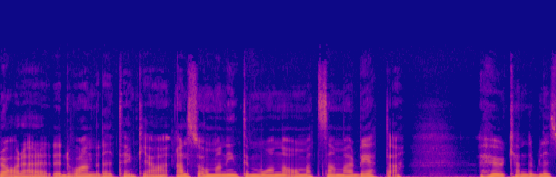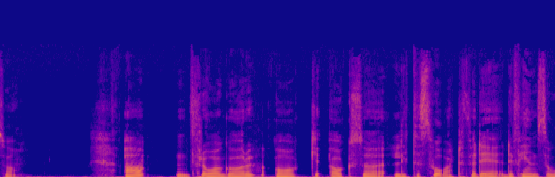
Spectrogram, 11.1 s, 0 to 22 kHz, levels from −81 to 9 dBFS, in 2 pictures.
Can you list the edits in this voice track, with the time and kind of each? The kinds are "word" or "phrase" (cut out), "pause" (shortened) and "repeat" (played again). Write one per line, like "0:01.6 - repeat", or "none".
0:07.5 - phrase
